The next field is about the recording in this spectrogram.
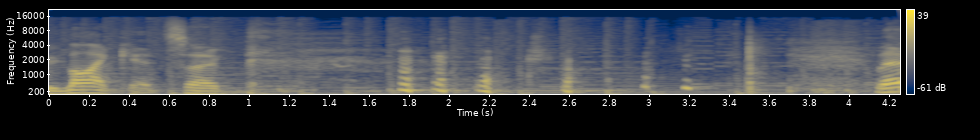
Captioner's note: chuckles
